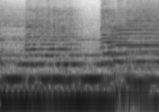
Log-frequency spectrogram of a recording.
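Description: Live band with saxophones, electric guitar, keyboard and drums playing. It holds a long chord, then moves to a new one with a fuller sound about three-quarters of the way through.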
